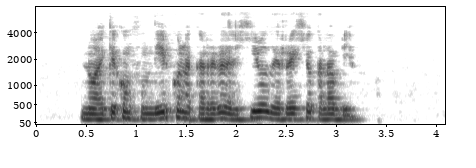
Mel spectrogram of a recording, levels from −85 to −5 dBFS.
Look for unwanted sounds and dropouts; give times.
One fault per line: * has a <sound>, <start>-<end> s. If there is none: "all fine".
all fine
